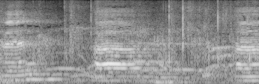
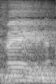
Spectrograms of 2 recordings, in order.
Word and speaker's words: Venn: Joe Lansdale, Venn. Did I say that right? No, I didn't. Fuck. You know what? He spells it wrong. He spells it, it's V-E-N-N, but he pronounces it Vane.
